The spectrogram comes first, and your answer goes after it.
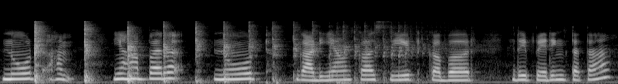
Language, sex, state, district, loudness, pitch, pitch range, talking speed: Hindi, female, Bihar, West Champaran, -19 LUFS, 220 Hz, 205-245 Hz, 105 wpm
